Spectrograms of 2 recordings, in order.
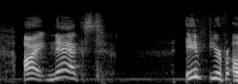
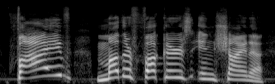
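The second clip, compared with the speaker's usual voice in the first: amazed outburst; 11 semitones higher, 6 dB louder, slower than usual. Real, not acted. Amazed at China viewers.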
